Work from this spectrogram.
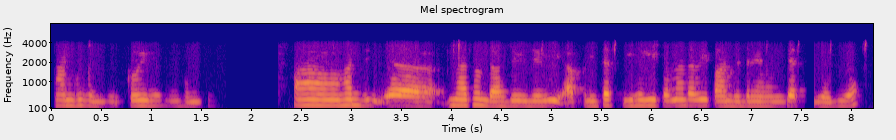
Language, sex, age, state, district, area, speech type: Punjabi, female, 30-45, Punjab, Muktsar, urban, conversation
